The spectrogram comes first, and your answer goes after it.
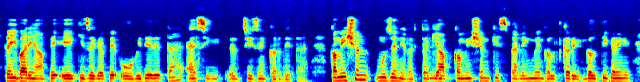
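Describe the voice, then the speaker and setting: A man's voice: medium pitch, a little mellow. A man with an Indian accent teaching English spelling in a casual Hindi lesson, spelling words out letter by letter and asking the viewer questions. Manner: asks the viewer questions, then answers them. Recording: slightly dull, lo-fi recording.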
